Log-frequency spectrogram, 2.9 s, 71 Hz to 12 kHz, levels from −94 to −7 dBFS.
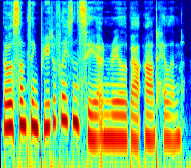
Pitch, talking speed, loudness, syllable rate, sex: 215 Hz, 210 wpm, -17 LUFS, 7.4 syllables/s, female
